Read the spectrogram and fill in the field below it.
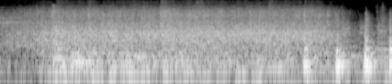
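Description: Steady rain pours through a Roblox game scene while low thunder rumbles throughout, with a few sharper thunder cracks near the end and no voices.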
